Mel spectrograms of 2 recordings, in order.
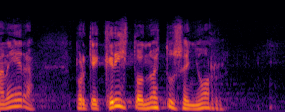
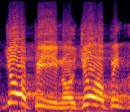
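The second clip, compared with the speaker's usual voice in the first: mock opinionated believer; 4 semitones higher, 8 dB louder than usual.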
